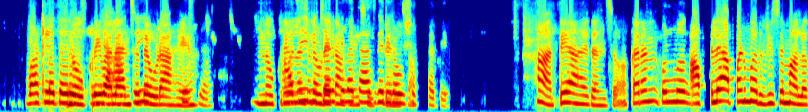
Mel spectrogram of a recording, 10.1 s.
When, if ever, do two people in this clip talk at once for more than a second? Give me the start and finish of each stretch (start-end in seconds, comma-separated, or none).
0.9-2.4, 3.6-5.1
